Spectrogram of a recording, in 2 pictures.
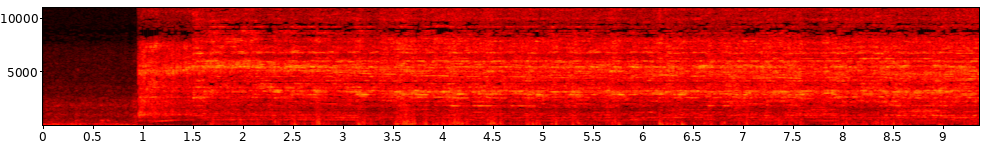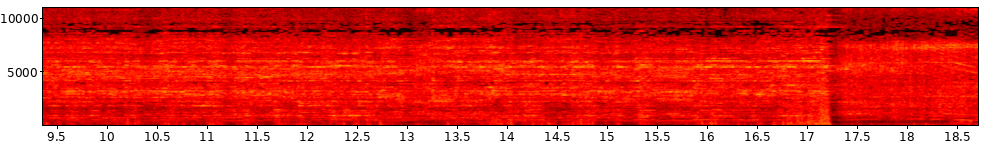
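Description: An angle grinder cuts steadily through a rubber gate seal mold for a dam gate, a loud continuous whir with abrasive rasping that starts about a second in and runs unbroken almost to the end.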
